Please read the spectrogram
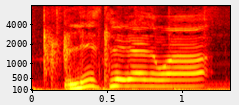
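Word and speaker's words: Lys-lez-Lannoy: Lys-les-Lannois, c'est bien prononcé Stéphane, on dit comme ça? – Oui, c'est ça, ouais.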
